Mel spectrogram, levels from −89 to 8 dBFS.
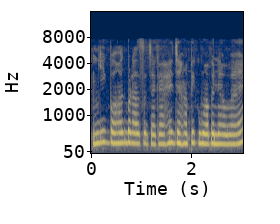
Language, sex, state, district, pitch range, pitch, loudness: Hindi, female, Bihar, Patna, 250-275 Hz, 260 Hz, -14 LUFS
